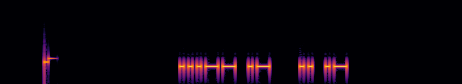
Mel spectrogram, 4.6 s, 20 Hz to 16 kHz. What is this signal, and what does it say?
Morse code, heard as a keyed tone, about 28 wpm, 700 Hz. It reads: 3A IA
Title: Field Day Exchanges Encore - 28wpm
